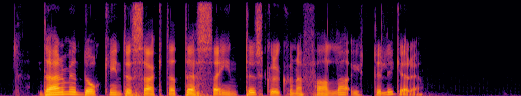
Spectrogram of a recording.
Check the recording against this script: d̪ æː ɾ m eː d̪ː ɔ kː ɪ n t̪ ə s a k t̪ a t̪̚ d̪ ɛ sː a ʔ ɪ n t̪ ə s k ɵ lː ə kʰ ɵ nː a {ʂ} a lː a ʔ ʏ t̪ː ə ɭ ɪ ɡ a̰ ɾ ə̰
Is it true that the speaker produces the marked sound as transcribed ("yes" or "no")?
no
